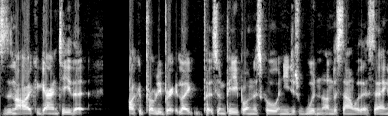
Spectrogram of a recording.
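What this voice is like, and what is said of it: Posh, well-educated English accent. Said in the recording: “is yours close to the royal family accent? It's it's, it's in that direction for sure ... proper, but proper English ... well posh ... it's just a very classically, I don't know, well educated, like posh accent”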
